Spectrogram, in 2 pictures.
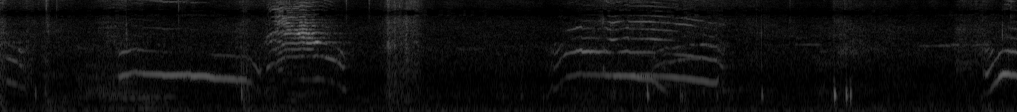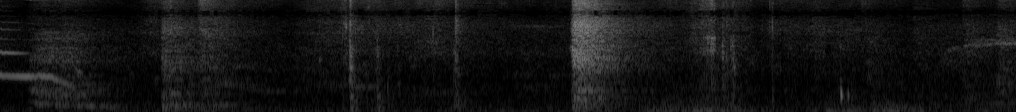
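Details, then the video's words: Tiny kitten, left alone, crying while searching for its mother: a few rising-then-falling meows in the first half, then scuffling and handling noise with no more calls. "A Kitten Crying While Searching for Its Mother"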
